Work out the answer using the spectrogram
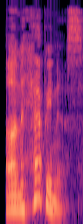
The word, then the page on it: unhappiness: British English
